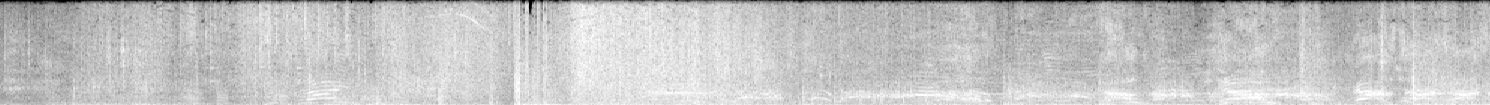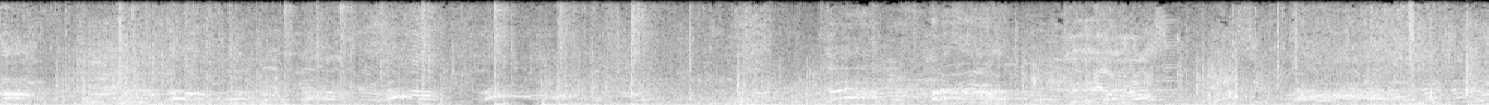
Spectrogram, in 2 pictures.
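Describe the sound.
Artillery from a creeping barrage in a First World War film battle scene, with soldiers sheltering in a trench: a dense, continuous roar broken by many heavy thuds and crashes, loud throughout, with voices mixed in.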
